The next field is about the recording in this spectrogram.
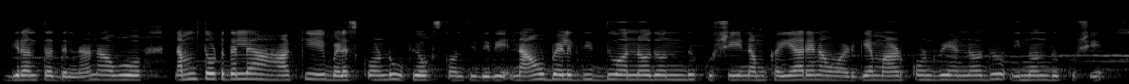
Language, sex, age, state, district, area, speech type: Kannada, female, 30-45, Karnataka, Chitradurga, rural, spontaneous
